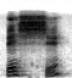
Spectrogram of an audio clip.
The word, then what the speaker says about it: pesce: Y vamos a ver, para que vean la diferencia entre una pronunciación y otra, po. Miren esto. ¿Cómo se? Pesce, Pesce.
